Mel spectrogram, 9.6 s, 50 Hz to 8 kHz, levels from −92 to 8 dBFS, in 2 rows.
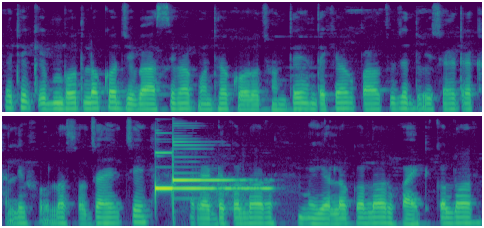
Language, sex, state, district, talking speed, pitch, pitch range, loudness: Odia, male, Odisha, Malkangiri, 155 wpm, 110 Hz, 105-115 Hz, -18 LUFS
